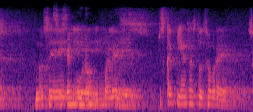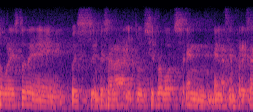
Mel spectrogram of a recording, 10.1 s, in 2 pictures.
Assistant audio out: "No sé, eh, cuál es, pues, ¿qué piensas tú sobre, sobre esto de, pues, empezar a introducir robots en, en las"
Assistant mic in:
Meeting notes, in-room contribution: present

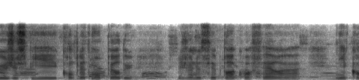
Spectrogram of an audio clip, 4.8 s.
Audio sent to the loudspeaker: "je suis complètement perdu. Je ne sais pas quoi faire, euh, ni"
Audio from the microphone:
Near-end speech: present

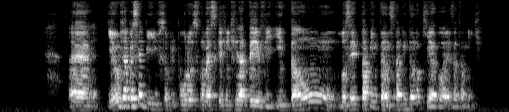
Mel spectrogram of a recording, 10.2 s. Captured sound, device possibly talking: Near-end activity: none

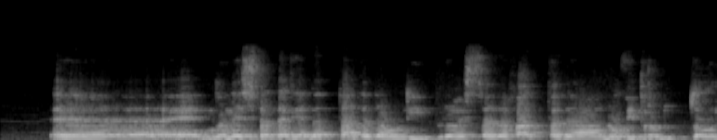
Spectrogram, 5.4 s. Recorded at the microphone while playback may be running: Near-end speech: none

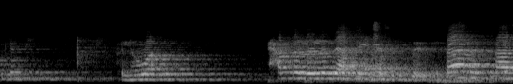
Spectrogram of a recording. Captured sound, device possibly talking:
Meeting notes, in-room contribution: present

